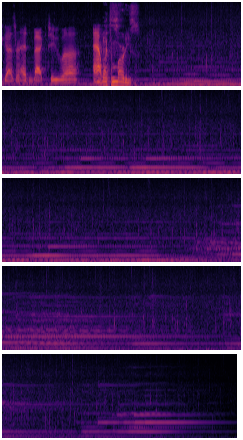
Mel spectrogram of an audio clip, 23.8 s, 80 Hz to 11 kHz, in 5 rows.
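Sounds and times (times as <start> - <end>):
speech: 0.0 - 2.8
low droning tones: 0.0 - 23.2
steady rain: 0.0 - 23.8.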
